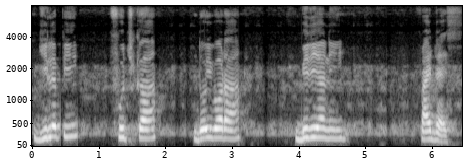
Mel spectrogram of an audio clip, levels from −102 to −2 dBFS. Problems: constant background noise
